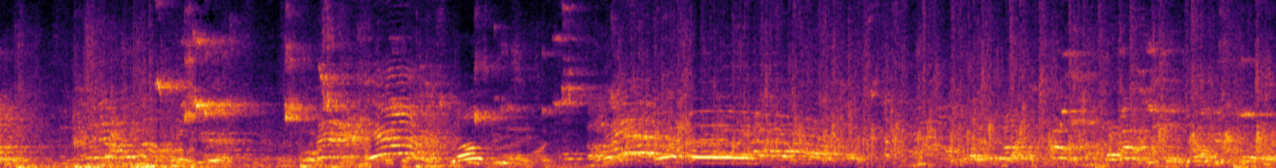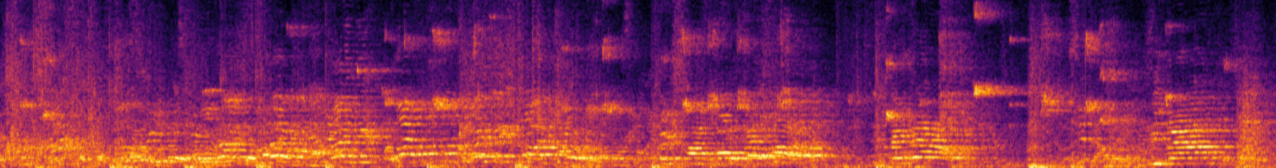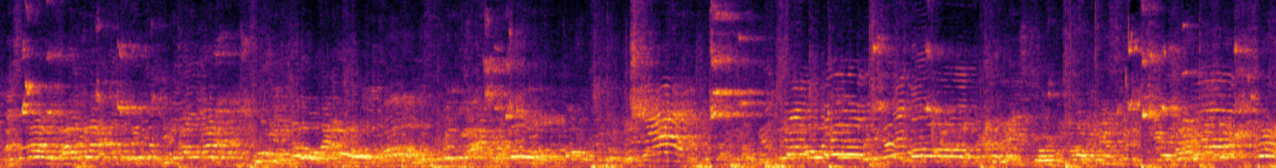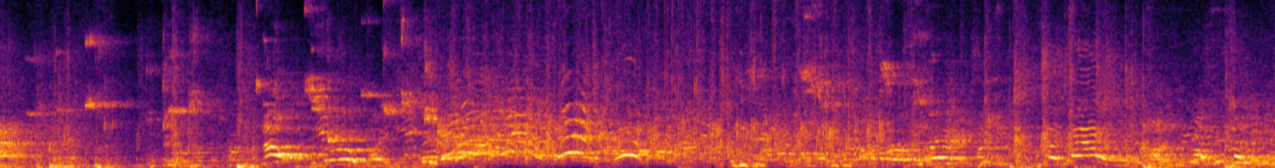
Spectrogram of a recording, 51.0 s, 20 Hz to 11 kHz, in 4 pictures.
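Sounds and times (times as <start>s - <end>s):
voices calling out and chattering: 0.0s - 51.0s.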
